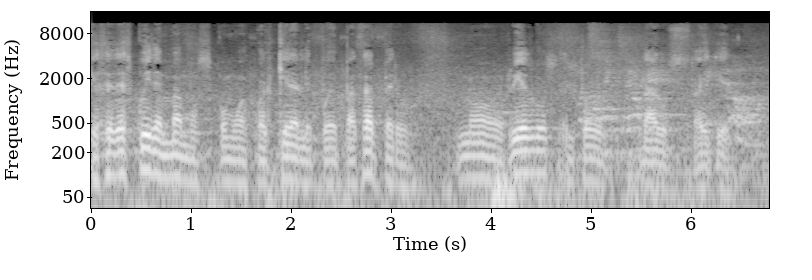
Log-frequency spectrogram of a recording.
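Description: Over noticeable background noise, a man speaks at a fairly slow pace with a very deep, low pitch and ordinary pitch variation. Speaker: boxing coach, former boxer. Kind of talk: interview.

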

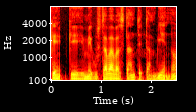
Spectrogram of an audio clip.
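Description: A man talks at a moderate pace over a quiet background. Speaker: experimental rock vocalist. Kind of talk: interview. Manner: hesitant.

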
